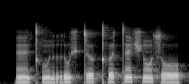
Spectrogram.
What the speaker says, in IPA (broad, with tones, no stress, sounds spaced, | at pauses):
ɛ̃˩˧˩ kʰ ũ˩ r u˩˧˩ ʃ t ɵ˧ kʰ ɵ˥˧ t ɛ̃˥ ʃ õ˥˧ s o˧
